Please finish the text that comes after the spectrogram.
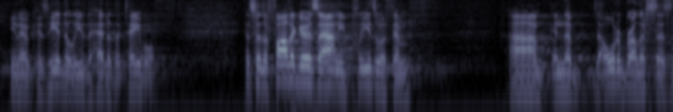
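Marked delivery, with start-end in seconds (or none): none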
